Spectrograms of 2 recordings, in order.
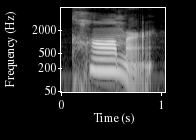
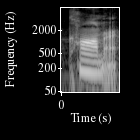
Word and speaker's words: calm: simply means to become calmer. To become calmer. Notice for pronunciation, there's no L in this word.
